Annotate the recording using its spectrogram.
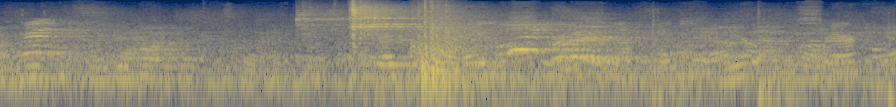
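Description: Voices echoing in a large hall, with a loud, sharp sound about halfway through.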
